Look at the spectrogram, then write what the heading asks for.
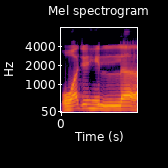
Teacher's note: لفظ اللہ کو باریک پڑھیں گے، اس سے پہلے حرف پر زیر ہے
